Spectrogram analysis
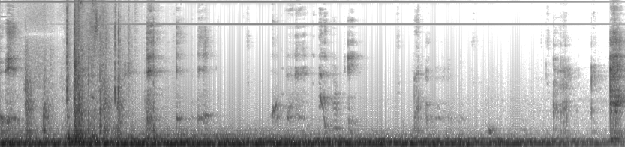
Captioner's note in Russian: стук об пол, стоны, тихий женский плач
